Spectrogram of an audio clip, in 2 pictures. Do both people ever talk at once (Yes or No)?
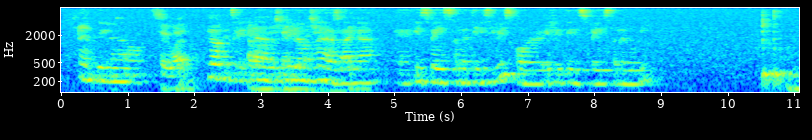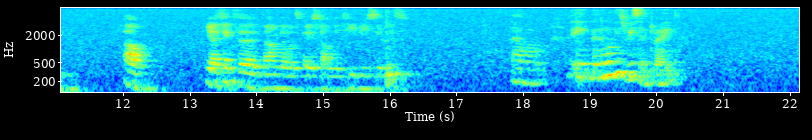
Yes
